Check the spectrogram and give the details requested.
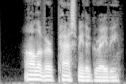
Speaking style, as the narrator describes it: My father sighed, and said

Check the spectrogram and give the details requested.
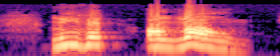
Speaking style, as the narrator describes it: she screamed

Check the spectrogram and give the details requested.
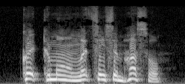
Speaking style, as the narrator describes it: the cop said, looking nervously around

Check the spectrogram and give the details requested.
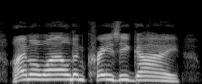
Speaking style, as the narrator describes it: the driver hung out the window shouting

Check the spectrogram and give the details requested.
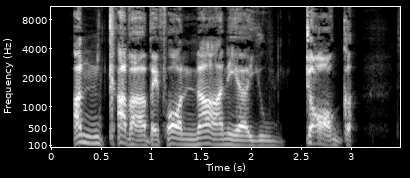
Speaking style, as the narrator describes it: thundered the Lord Byrne

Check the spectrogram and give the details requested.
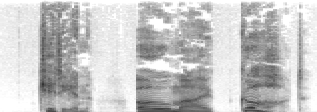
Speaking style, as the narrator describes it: she exclaimed delightedly

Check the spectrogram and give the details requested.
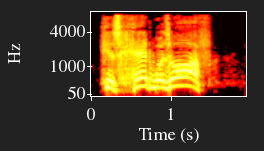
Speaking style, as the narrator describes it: Beaver suddenly said from the storeroom's overhead speakers, his voice so loud and sudden

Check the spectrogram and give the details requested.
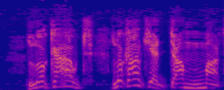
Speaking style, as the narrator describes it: Morris shouted

